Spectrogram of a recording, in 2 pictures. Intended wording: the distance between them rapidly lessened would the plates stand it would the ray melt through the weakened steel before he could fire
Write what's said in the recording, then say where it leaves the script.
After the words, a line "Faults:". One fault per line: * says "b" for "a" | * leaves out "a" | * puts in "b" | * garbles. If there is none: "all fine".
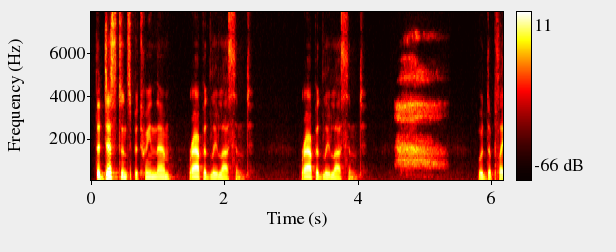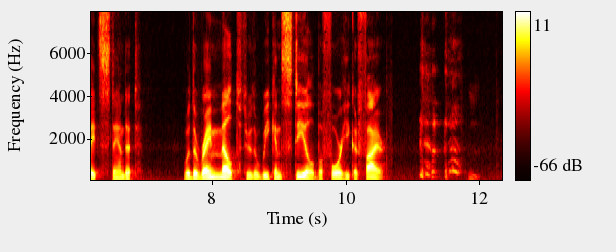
the distance between them rapidly lessened rapidly lessened would the plates stand it would the ray melt through the weakened steel before he could fire
Faults:
* puts in "rapidly lessened"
